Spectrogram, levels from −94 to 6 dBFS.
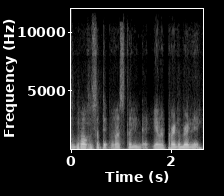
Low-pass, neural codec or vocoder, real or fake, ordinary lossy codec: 10.8 kHz; codec, 44.1 kHz, 0.9 kbps, DAC; fake; Opus, 24 kbps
